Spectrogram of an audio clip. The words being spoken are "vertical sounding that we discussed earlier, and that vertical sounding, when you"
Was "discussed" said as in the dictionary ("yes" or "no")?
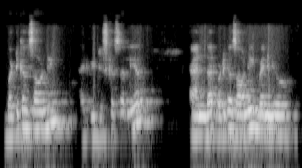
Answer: no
